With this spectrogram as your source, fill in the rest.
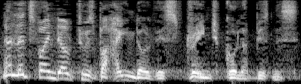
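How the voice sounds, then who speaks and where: A man voicing an earnest, excitable Indian shopkeeper in a cartoon game, with an Indian accent and formal, theatrical wording. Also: medium pitch, fairly quick, noisy background. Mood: determined. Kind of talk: animated game cutscene acting.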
